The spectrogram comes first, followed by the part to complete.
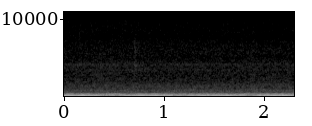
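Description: Steady low room hum of the kind made by ventilation or electrical equipment, with no other event standing out.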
